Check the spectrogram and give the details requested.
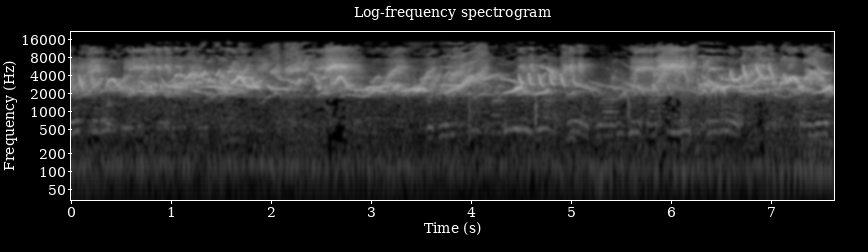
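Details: Champion Sooty-headed Bulbul at a bird-contest launching event in Singkawang, delivering besetan, a rapid non-stop stream of high, twittering, chattering phrases without pauses, with weaker lower notes and faint background noise.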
